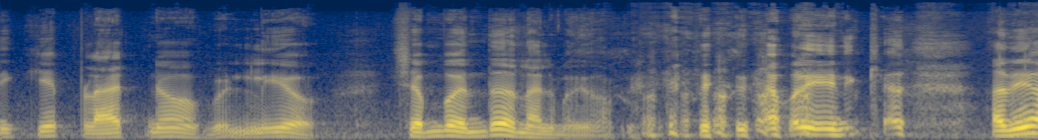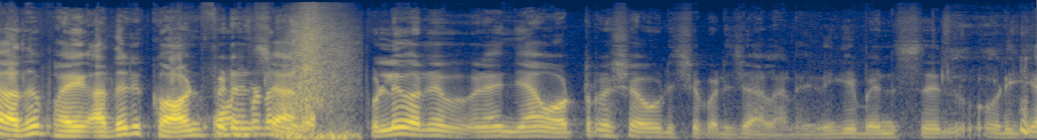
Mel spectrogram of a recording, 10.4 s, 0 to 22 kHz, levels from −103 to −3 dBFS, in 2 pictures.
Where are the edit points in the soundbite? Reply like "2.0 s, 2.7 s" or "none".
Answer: 6.8 s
